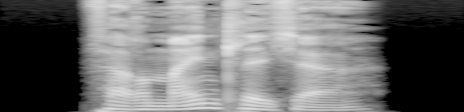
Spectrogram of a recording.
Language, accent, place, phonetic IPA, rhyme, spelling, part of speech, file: German, Germany, Berlin, [fɛɐ̯ˈmaɪ̯ntlɪçɐ], -aɪ̯ntlɪçɐ, vermeintlicher, adjective, De-vermeintlicher.ogg
- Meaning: inflection of vermeintlich: 1. strong/mixed nominative masculine singular 2. strong genitive/dative feminine singular 3. strong genitive plural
